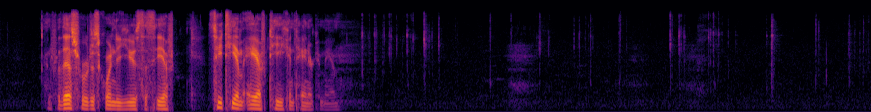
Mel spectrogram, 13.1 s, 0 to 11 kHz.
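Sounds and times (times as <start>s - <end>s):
computer keyboard keystrokes: 5.4s - 6.7s, 7.3s - 9.4s, 10.0s - 13.0s.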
